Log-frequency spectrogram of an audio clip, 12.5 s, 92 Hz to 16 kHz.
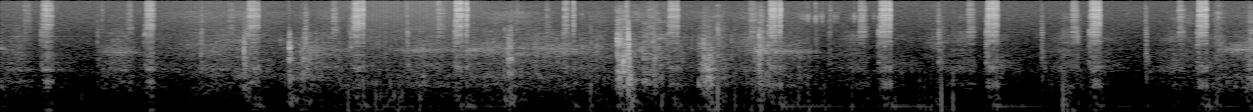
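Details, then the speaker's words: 2021 Renault Duster 2 at 10,000 km: short squeaks from the clutch release bearing each time the pedal is pressed, only after 15–50 km of driving, not when cold, vibration felt through pedal and clutch master cylinder; bearing replaced under warranty. "думаю что это он скрипит Да когда его трогаешь где он там когда его трогаешь этот главный цилиндр сцепления по нему прям идут вибрации"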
